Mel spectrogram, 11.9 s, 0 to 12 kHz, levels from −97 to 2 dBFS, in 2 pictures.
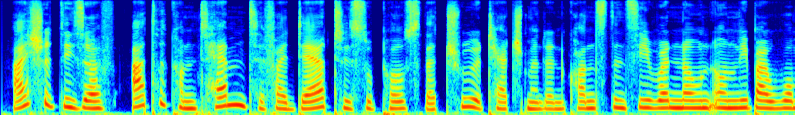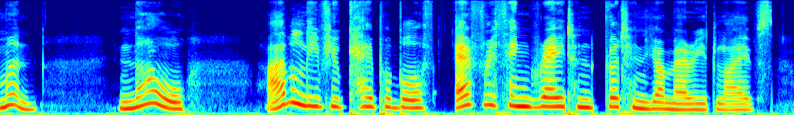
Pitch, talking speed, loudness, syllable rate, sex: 230 Hz, 170 wpm, -19 LUFS, 5.6 syllables/s, female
